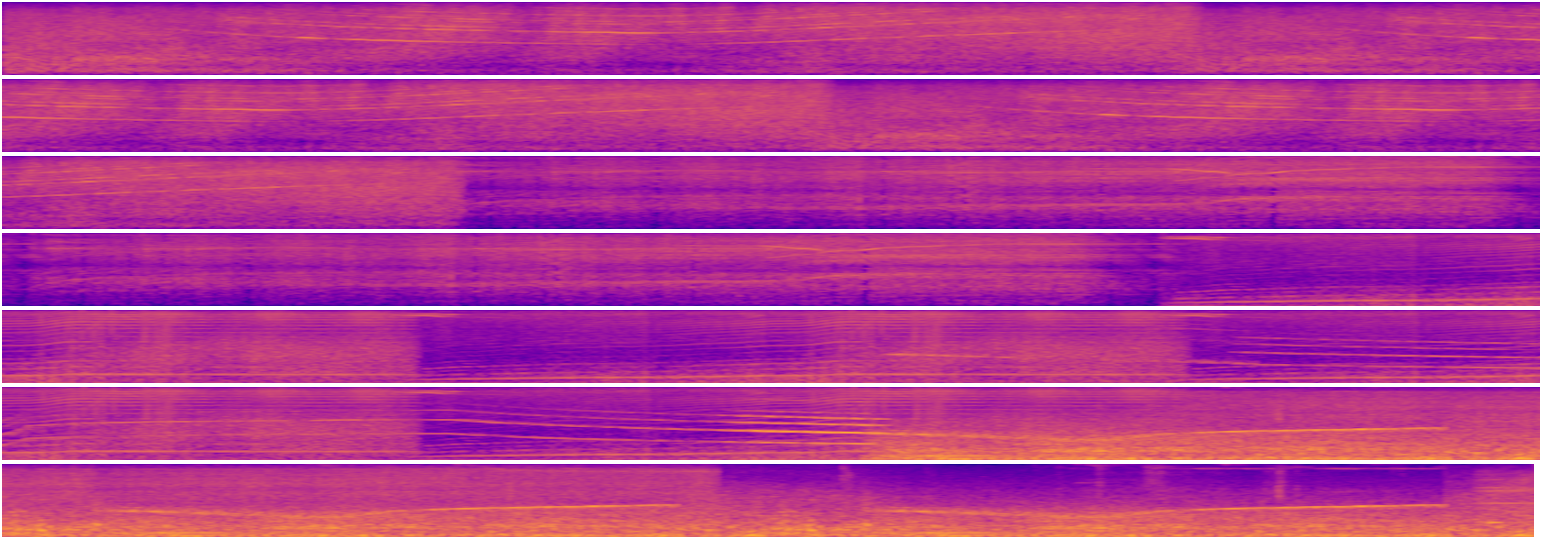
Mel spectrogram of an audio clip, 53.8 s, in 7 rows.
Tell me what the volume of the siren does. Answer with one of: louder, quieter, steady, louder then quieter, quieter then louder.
louder.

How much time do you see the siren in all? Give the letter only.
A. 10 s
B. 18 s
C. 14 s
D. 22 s
B.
